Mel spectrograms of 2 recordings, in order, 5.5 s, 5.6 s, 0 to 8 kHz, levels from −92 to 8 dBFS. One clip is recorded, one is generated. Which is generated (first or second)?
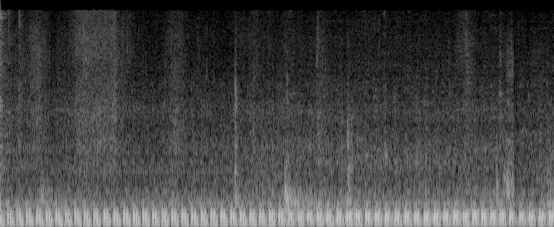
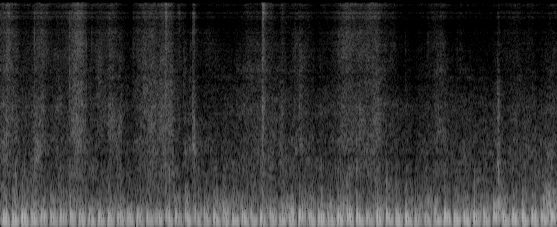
second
